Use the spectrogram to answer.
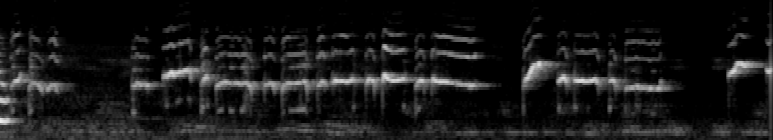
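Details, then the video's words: Singing cockatiel: a run of clear whistled notes, mostly steady or gently rising and falling, with short gaps between phrases and a brief break near the middle. "Cockatiel Crazy Singing Bird"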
